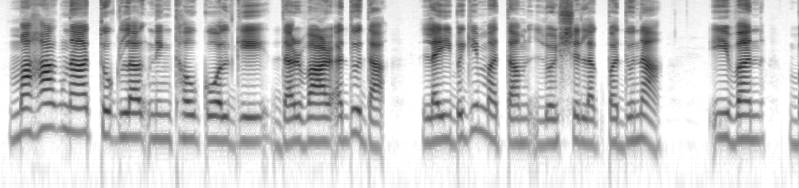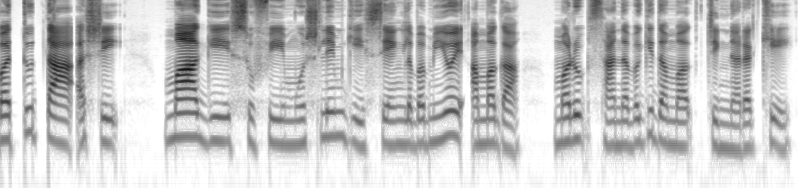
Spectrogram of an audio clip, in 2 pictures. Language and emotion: Manipuri, neutral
